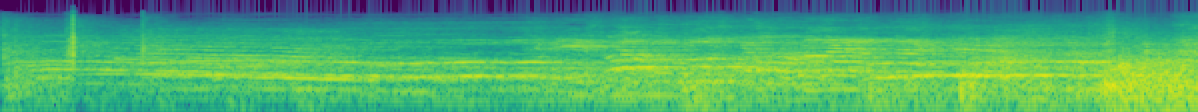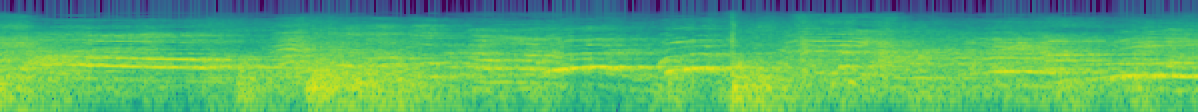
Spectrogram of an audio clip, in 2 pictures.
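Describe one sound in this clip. A crowd of men and women shouts and cheers in an echoing hall.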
